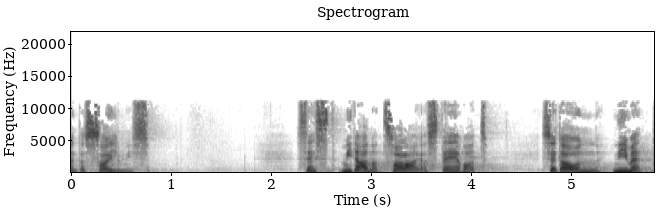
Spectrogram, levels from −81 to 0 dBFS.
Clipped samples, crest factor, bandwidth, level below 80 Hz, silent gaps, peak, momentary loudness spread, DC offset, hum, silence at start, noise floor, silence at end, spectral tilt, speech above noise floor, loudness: under 0.1%; 20 dB; 11.5 kHz; -76 dBFS; none; -6 dBFS; 9 LU; under 0.1%; none; 0 s; -61 dBFS; 0 s; -1.5 dB/octave; 38 dB; -22 LUFS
